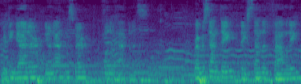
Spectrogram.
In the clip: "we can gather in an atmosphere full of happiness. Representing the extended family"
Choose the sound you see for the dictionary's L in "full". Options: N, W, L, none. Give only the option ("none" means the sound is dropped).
N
